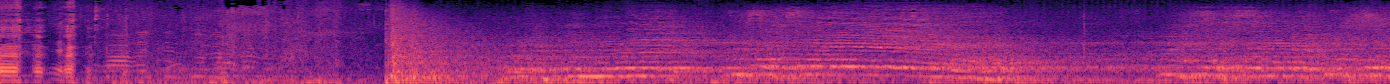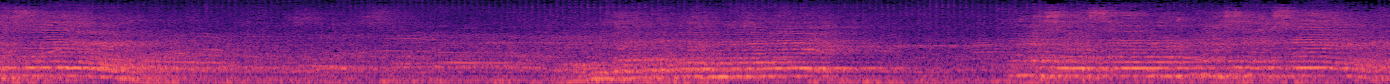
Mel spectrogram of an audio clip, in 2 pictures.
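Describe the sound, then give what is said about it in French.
A railway detonator struck with a sledgehammer on a piece of rail at a union May Day march goes off in one loud, sharp bang, followed by a crowd of voices carrying on around it. “Là, vous tapez dessus avec une masse, sur un bout de rail, et paf, et ça vous explose les tympans.”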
